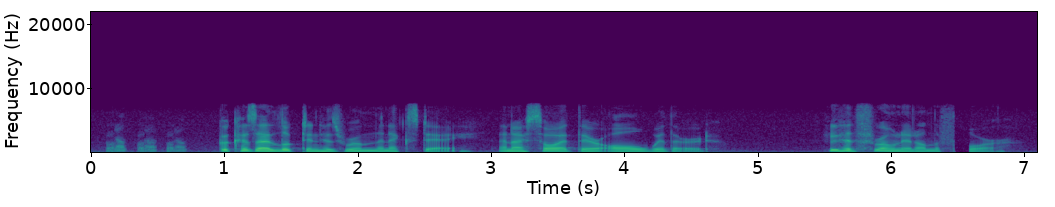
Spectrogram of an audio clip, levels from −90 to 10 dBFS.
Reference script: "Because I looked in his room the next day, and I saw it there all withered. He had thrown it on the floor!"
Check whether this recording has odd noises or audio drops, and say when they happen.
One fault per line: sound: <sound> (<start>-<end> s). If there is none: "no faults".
sound: laugh (0.1-0.7 s)
sound: dropout (6.5-6.6 s)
